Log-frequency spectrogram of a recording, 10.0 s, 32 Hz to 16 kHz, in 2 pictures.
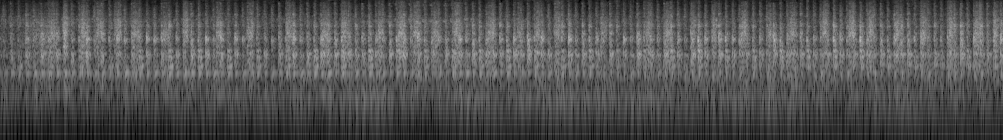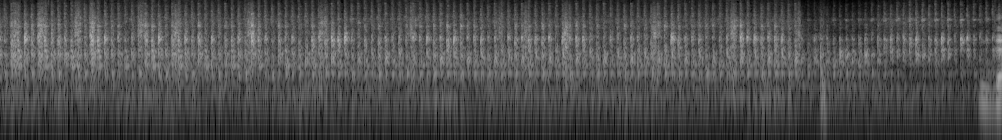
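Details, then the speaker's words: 1982 VW Golf Mk1 1.6 diesel, sat 12 years, after full service with fresh fuel added: starts first try, loud but even diesel clatter at idle, steady beat; running smoothly. "crazy, it started on the first try. It's fucking loud. Anyways, as you saw, it started on the first try. Much easier than before."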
